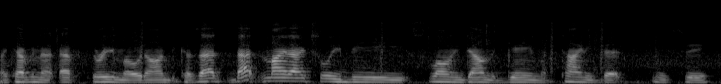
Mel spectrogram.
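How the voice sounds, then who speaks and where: Quietly and with hardly any pauses, a man speaks at a moderate pace and fairly low pitch, his tone bright and sharp and his pitch varying in an ordinary way. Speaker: streamer. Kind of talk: casual gameplay commentary. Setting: home microphone.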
